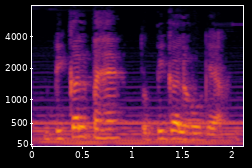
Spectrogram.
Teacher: अल्पप्राण व्यंजनों का, अघोष व्यंजनों का सघोषीकरण होने लगा। जैसे कि विकल्प है तो विगल हो गया।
